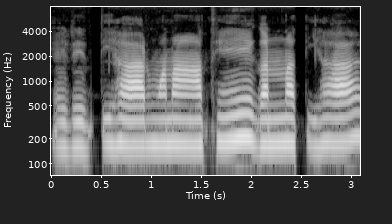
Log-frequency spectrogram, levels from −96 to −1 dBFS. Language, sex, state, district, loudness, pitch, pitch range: Chhattisgarhi, female, Chhattisgarh, Korba, -18 LUFS, 170 Hz, 165-180 Hz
